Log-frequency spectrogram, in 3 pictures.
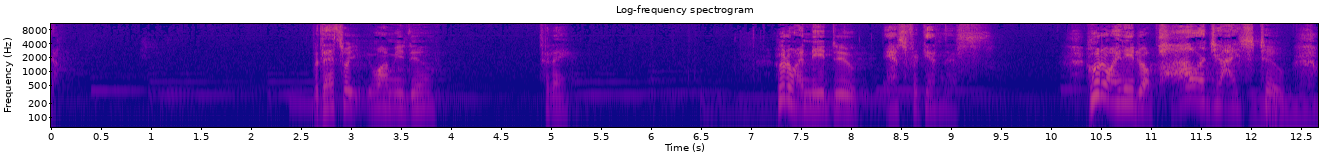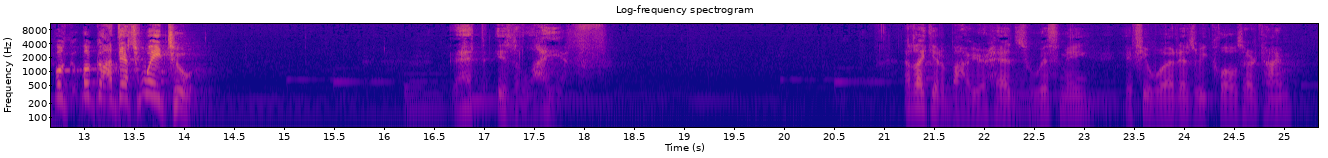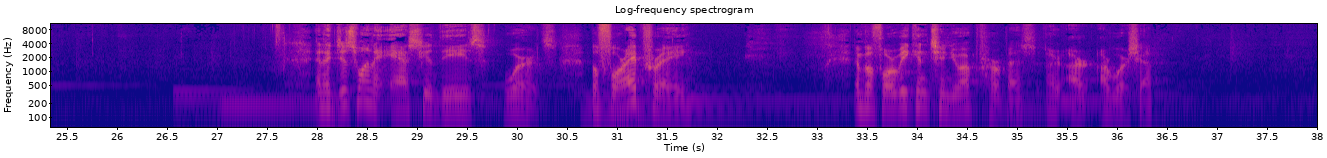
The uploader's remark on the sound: preached this message at CrossPoint Church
